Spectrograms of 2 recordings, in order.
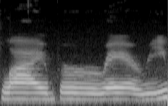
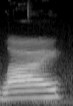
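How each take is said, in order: First: Every R sound in the word is pronounced. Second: One of the R sounds is dropped. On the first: The speaker calls it wrong. "We don't pronounce that all the R's" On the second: The speaker calls it right. "We don't need to do that"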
